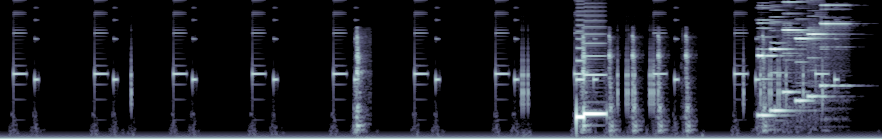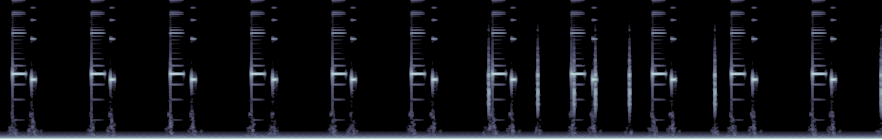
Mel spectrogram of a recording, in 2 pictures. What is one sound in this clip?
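An electronic timer beeps in a steady, even rhythm.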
